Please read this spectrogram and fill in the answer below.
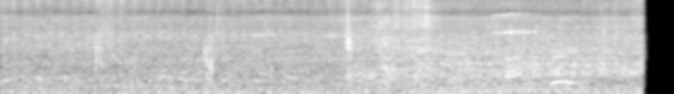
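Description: Steady road-traffic rumble with faint, indistinct voices of people around, and a few light clicks; the sound cuts off suddenly at the end.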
